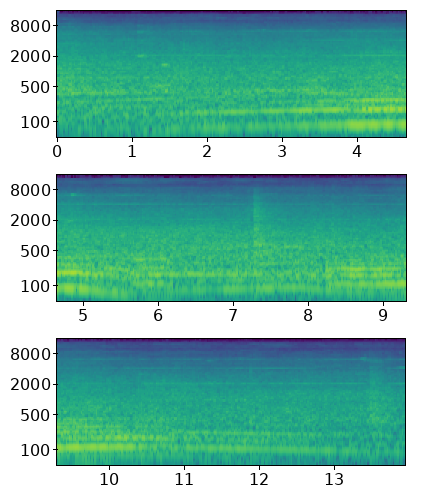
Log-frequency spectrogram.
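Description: Loaded autorack freight cars rolling past on the rails: a steady rumble of steel wheels with a low, wavering hum and a couple of sharp clanks. It gets gradually quieter near the end as the tail of the train goes by.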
